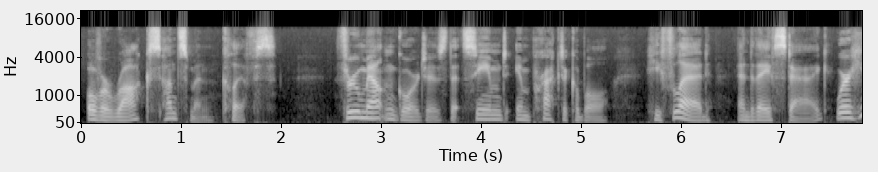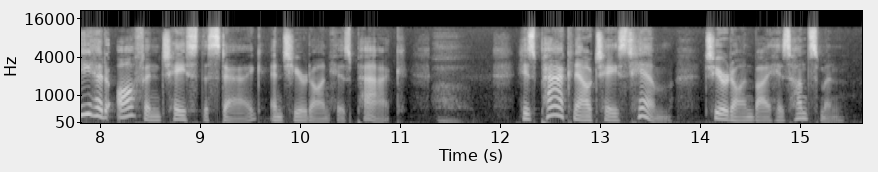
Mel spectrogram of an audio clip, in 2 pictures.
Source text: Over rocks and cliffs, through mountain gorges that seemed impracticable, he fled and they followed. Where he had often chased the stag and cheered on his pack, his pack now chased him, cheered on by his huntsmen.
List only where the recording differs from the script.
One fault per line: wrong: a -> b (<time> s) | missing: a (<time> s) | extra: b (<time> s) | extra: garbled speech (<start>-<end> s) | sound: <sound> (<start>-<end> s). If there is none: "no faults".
wrong: and -> huntsmen (0.8 s)
wrong: followed -> stag (6.9 s)
sound: breath (11.3-11.8 s)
